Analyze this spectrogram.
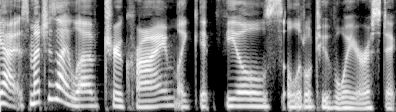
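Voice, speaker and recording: Lively intonation with vocal fry at a moderate pace, in a very clean recording with a silent background and a dry, close sound with no echo. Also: woman. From Kentucky, small town. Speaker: real estate agent and podcast co-host. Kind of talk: casual chat.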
